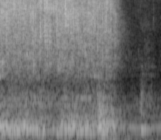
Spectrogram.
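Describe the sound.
Water running from a tap in a loud, steady hissing gush that cuts off partway through, leaving only a faint trickle and low background noise afterwards.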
